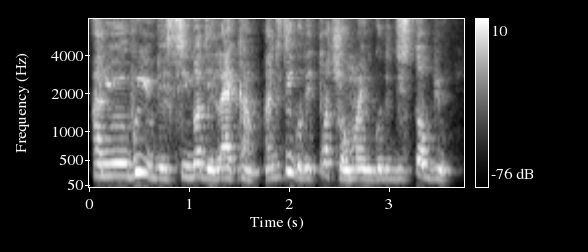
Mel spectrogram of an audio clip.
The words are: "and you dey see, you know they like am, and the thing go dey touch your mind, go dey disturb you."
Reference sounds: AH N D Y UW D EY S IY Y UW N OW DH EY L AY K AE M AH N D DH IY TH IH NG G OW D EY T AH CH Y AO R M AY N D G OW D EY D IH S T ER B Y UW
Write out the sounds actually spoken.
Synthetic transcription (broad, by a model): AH N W Y UW D EY S IY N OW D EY L AY K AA M AH N D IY T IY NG G OW D EY T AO CH Y AO M AY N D G OW D EY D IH S T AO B Y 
